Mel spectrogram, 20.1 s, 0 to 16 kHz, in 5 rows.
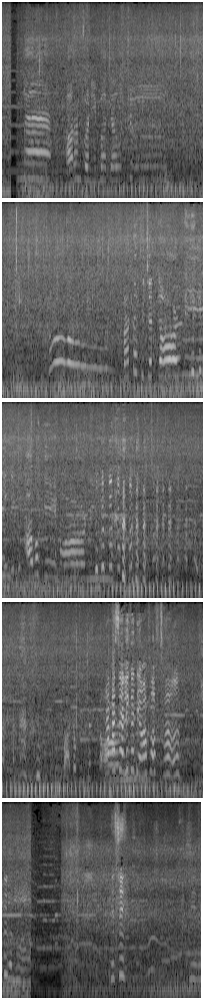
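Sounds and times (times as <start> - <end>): wind buffeting microphone: 0.0 - 16.7
motorcycle engine drone: 0.0 - 20.0
person speaking: 5.0 - 16.6.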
